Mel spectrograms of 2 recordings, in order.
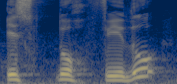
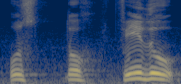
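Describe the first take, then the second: First: The word begins with an 'i' vowel. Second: The word begins with a 'u' vowel. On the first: The speaker calls it wrong. "Bukan istuhfidhu" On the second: The speaker calls it right. "hamzanya harus berbaris dhammah"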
